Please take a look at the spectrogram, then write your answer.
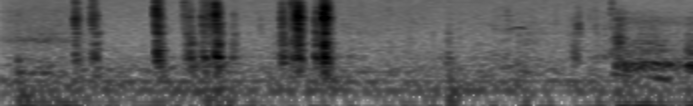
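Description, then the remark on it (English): Car keys jangle and click as someone starts a car, with several short, bright metallic bursts in quick succession over a quiet background. No one speaks. “Start up the car for me then.”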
